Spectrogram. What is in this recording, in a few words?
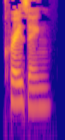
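"crazing", English, British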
